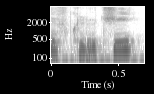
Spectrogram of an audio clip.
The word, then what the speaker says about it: включить: включить, переключить, заключить и так далее. Здесь старшая норма, конечно, действует вот как раз с ударением на окончание включить включит.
